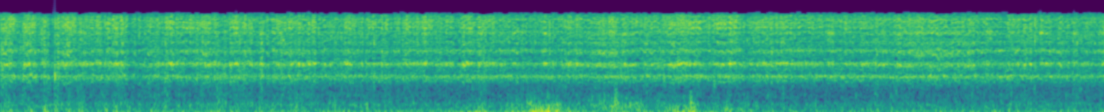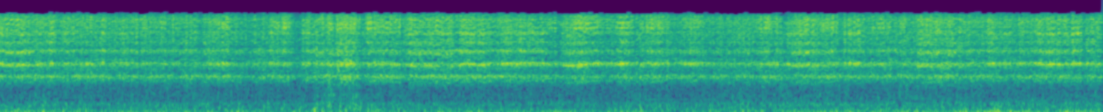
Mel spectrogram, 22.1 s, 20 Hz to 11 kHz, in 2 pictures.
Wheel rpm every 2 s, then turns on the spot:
240, 230, 230, 230, 230, 230, 230, 230, 230, 230, 230.
none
